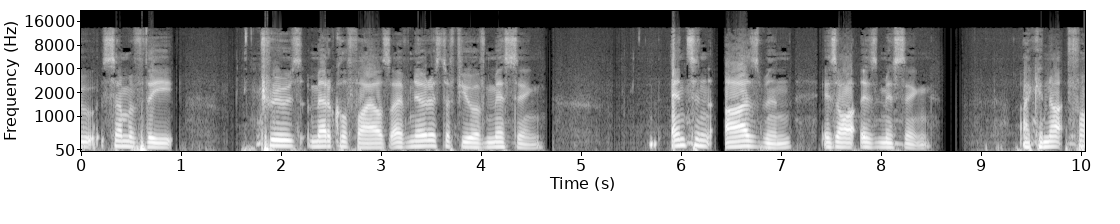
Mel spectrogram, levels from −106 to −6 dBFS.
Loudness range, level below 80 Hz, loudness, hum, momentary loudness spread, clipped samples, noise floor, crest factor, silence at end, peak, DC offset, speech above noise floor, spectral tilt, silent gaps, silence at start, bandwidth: 3 LU; -26 dBFS; -11 LUFS; none; 12 LU; 0.3%; -48 dBFS; 12 dB; 0 s; 0 dBFS; under 0.1%; 37 dB; -6 dB/octave; 8.65-8.75 s; 0 s; 14 kHz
